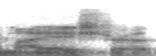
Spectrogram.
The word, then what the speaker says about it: maestro: B just like what the Italian pronunciation is closer to my asro than Maestro yeah yeah yeah but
